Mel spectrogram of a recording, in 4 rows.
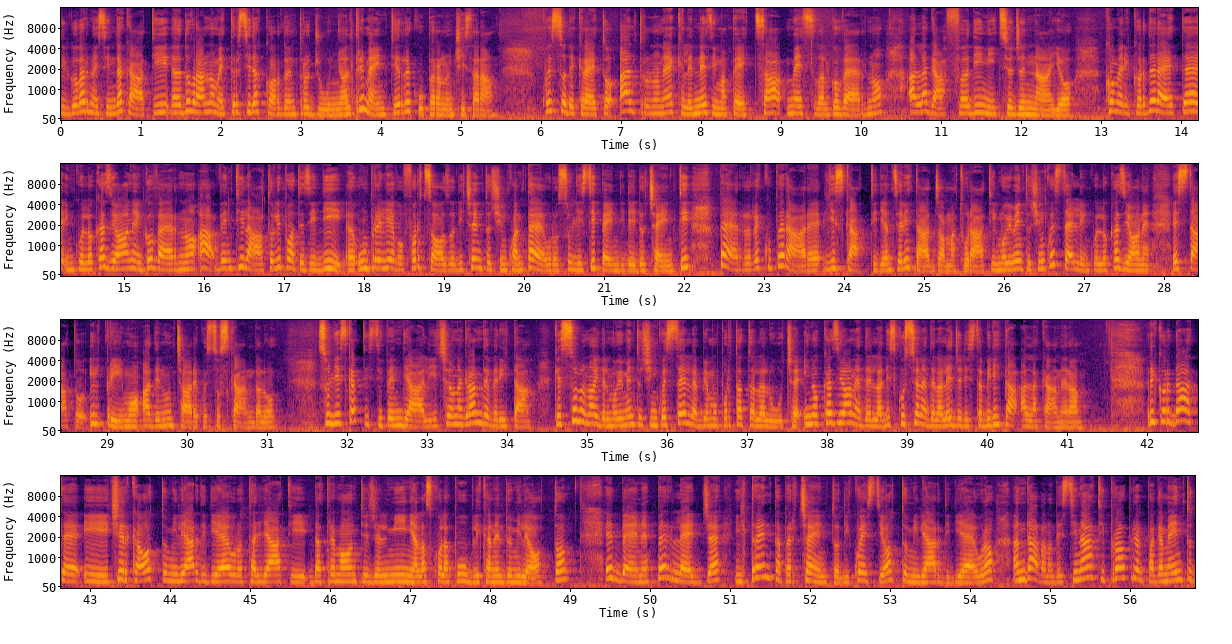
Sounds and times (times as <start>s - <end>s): Speech: 0.0s - 41.3s, 42.0s - 56.8s.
